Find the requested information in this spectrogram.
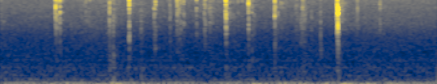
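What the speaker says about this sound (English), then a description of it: "Here I am typing Imran." Someone types on a computer keyboard while entering data for an HTML table, with quick, irregular clicks of keys close up and one sharper tap near the end, and no talking.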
